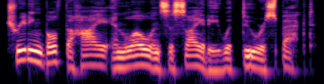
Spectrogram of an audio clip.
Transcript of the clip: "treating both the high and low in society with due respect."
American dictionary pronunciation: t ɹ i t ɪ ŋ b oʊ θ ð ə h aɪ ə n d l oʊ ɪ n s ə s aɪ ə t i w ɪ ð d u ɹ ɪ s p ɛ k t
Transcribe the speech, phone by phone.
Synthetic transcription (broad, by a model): t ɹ i t ɪ ŋ b oʊ θ ð ə h aɪ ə n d l oʊ ɪ n s ə s aɪ ə t i w ɪ ð d u ɹ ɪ s p ɛ k t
